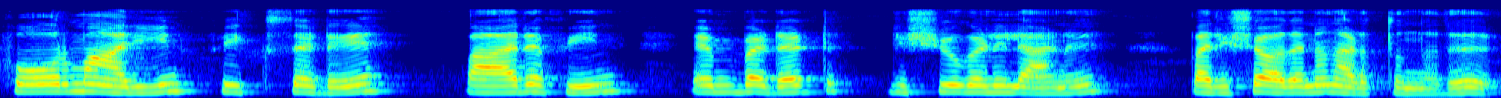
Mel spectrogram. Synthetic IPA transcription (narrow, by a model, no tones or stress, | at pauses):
fo̞ːrmaːɾijnfiksɐɖɨ | paːɾɐfin | embɐɖɐʈːɨ | ɾiʂjuɣɐɭilaːɳɨ | pɐɾiʂo̞ːd̪ʱɐnɐnɐɽɐt̪ːunːɐðɨ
